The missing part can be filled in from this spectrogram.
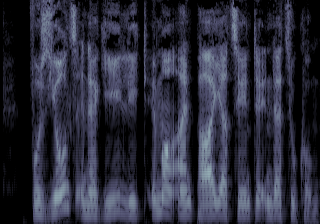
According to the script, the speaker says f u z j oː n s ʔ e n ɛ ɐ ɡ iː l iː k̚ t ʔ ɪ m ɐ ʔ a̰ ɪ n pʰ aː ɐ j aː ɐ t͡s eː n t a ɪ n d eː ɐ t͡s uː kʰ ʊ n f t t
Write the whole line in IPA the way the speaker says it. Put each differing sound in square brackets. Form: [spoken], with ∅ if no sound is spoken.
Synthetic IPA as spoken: f u z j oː n s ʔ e n ɛ ɐ ɡ iː l iː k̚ t ʔ ɪ m ɐ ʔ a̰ ɪ n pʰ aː ɐ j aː ɐ t͡s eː n t [ə] ɪ n d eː ɐ t͡s uː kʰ ʊ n f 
